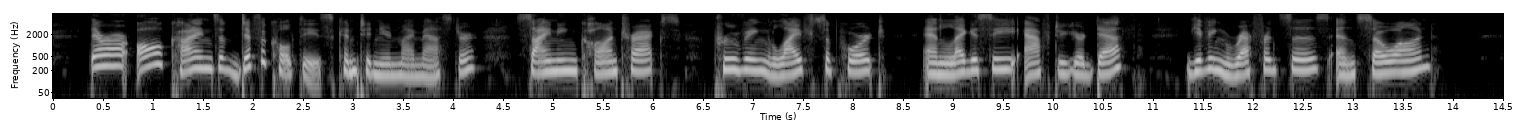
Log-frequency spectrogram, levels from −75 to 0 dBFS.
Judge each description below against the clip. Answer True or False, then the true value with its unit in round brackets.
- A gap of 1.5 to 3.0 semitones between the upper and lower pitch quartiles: False (4.3 semitones)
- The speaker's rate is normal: False (100 wpm)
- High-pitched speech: True (200 Hz)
